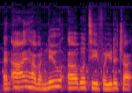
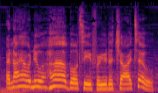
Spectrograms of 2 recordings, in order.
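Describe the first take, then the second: First: The H in herbal is silent. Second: The H in herbal is pronounced. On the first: The speaker calls it wrong. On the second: The speaker calls it right.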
